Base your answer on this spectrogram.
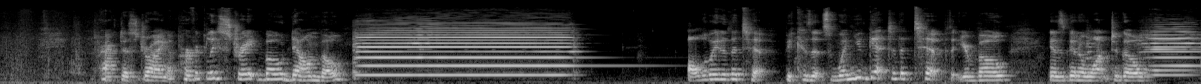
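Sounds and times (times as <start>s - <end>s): violin bowed held note: 3.5s - 6.8s, 10.9s - 12.0s.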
